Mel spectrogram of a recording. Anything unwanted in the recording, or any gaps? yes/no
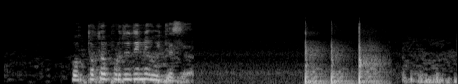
yes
